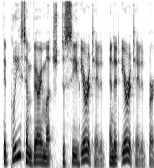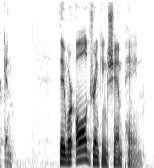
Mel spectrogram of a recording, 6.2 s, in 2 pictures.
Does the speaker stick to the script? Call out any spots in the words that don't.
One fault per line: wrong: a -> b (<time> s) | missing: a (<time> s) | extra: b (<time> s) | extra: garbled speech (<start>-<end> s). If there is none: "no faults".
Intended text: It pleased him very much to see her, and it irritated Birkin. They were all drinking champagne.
wrong: her -> irritated (1.6 s)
